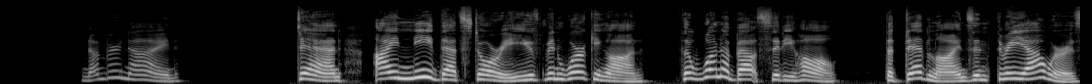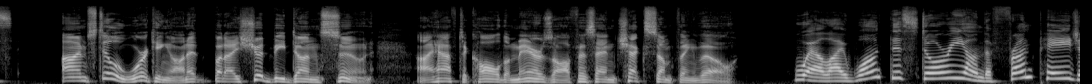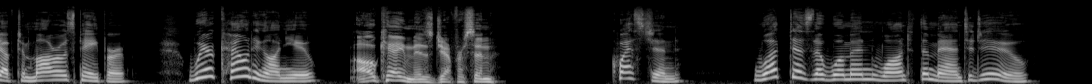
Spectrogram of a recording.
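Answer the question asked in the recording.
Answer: Finish his City Hall story before the deadline.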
